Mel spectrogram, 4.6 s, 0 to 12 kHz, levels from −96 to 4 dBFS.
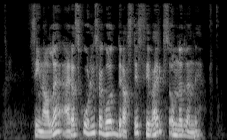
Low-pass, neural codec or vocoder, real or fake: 10.8 kHz; none; real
